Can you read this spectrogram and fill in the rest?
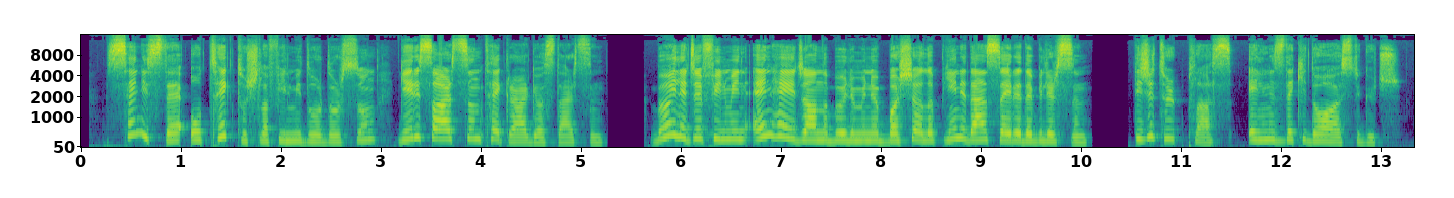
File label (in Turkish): reklam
